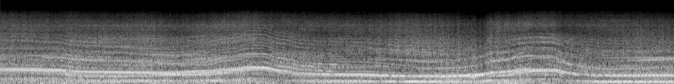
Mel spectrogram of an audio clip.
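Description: The electric motors of a small racing quadcopter whine, rising and falling in pitch as the throttle changes.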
